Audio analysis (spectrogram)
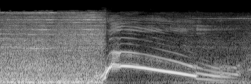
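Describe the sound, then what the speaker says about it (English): A westbound freight train led by a GE ACe locomotive passes loudly, with a steady rumble and a sharp horn-like tone that rises then slowly glides downward as it goes by. "here comes the westbound with an ace lead"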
